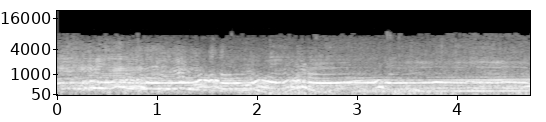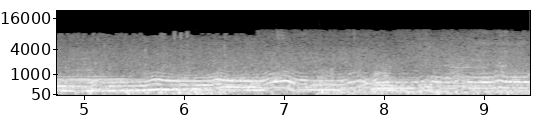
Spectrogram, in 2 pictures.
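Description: Several jet ski engines roar and whine through a race, their pitch rising and falling as they accelerate and turn, loud and continuous, with a mix of near and more distant machines.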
